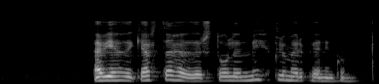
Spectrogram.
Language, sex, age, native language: Icelandic, female, 50-59, Icelandic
